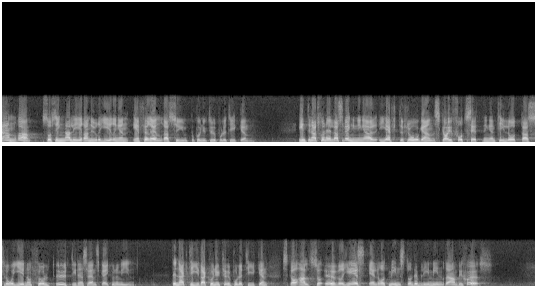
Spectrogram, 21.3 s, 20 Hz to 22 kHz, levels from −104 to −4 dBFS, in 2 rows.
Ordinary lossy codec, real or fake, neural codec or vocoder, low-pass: none; real; none; 7.2 kHz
